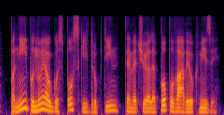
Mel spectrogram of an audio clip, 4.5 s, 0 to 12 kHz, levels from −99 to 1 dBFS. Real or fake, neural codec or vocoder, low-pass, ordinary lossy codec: fake; codec, 16 kHz, about 1 kbps, DyCAST, with the encoder's durations; 7.2 kHz; none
